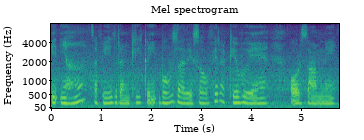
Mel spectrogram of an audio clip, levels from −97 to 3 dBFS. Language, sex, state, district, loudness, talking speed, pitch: Hindi, female, Uttar Pradesh, Shamli, -18 LUFS, 135 wpm, 195 Hz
